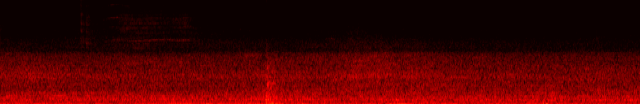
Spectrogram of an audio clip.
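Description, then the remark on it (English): Steady city traffic rumbles continuously with a dense low roar, while a few sharp metallic clanks from construction work cut through now and then. No one speaks. “Cars, construction, possibly an airplane or a helicopter.”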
